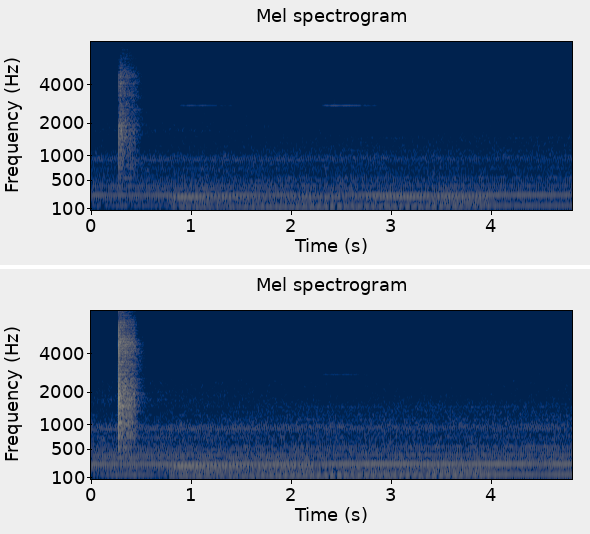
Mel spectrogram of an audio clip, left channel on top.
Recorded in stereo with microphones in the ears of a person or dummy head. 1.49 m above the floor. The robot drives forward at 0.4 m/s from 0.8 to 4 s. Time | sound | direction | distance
0.3 | a clap | 70° right (ahead or behind) | 1.1 m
